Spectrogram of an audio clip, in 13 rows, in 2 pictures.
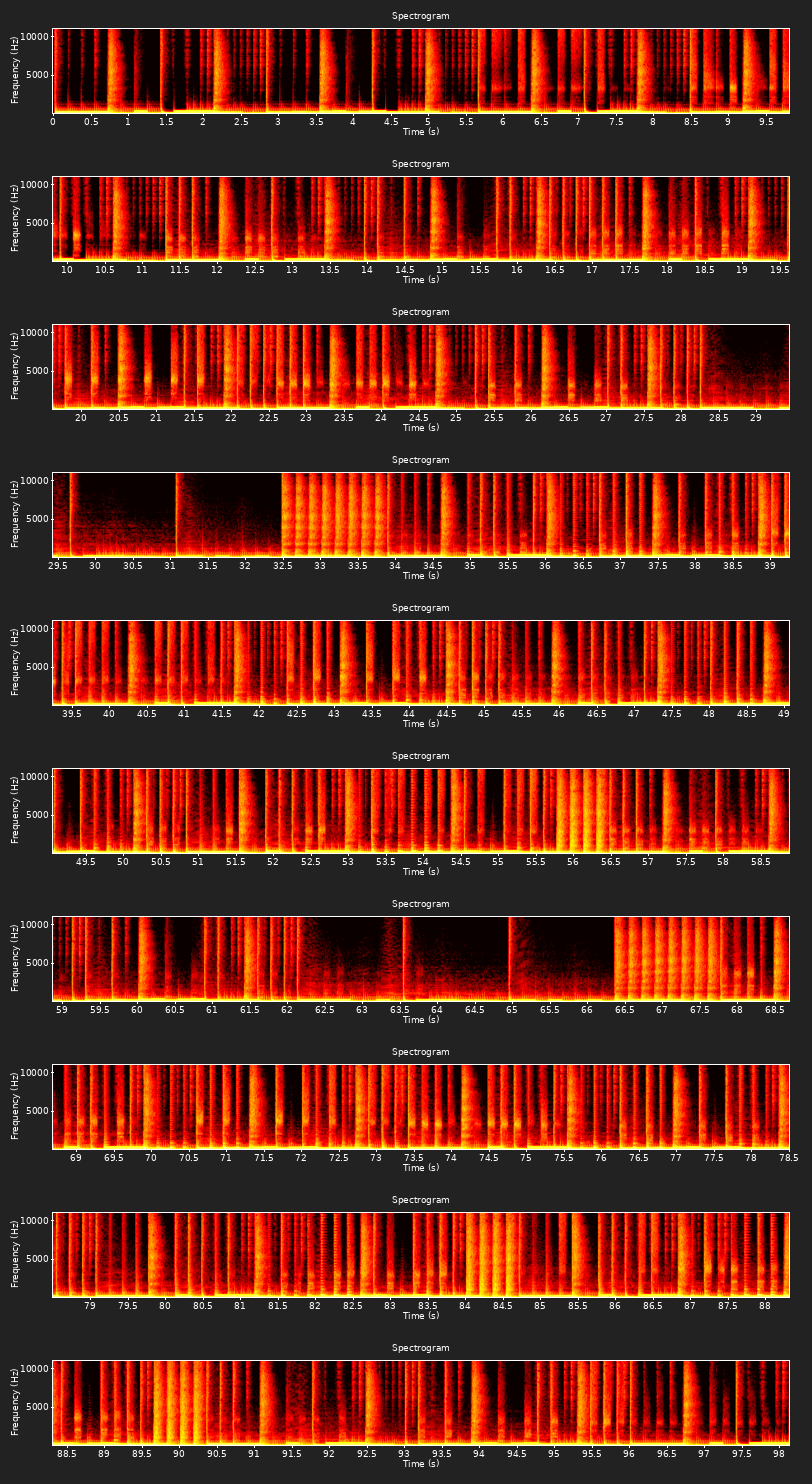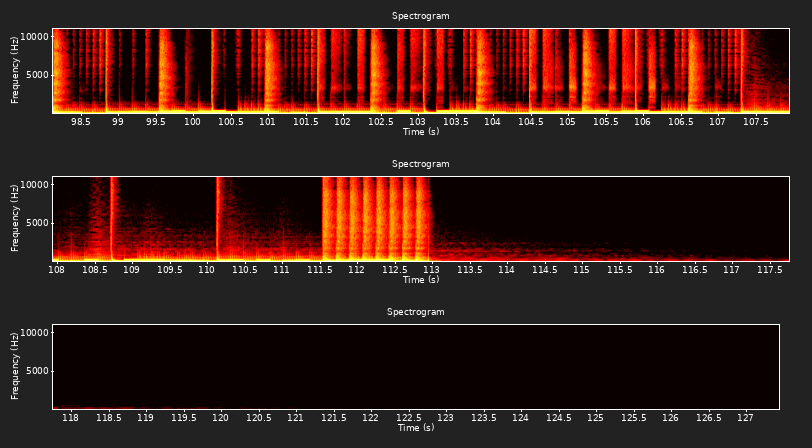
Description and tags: Synth Loop 1
Synth, Instrumental, Synthwave, Loop, Loops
